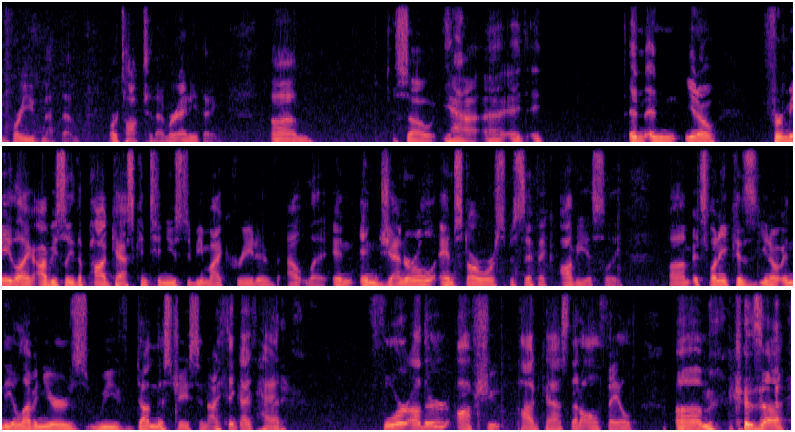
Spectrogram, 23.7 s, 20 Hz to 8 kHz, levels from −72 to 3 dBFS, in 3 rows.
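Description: Speech cut by the noise suppressor happens from 0.39 to 0.77 s and again from 2.01 to 2.18 s. The suppressor mistook parts of the speech for background, so it pulled them down along with the room noise, which sits about 24 dB below the speech. The drop reaches about 10 dB. Only a short stretch of each window is hit: well under a quarter of a second in the first and about a tenth of a second in the second. Those parts sound swallowed and faint.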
